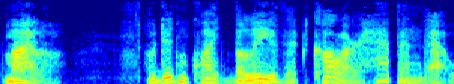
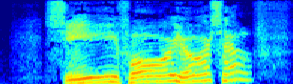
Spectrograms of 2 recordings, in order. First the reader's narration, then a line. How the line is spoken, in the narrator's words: roared Chroma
